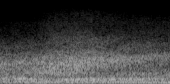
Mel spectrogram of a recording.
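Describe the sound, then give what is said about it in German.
A car drives by, a loud, steady rumble and rush of tire and engine noise filling the moment without any voices. “Und Achtung, Auto.”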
